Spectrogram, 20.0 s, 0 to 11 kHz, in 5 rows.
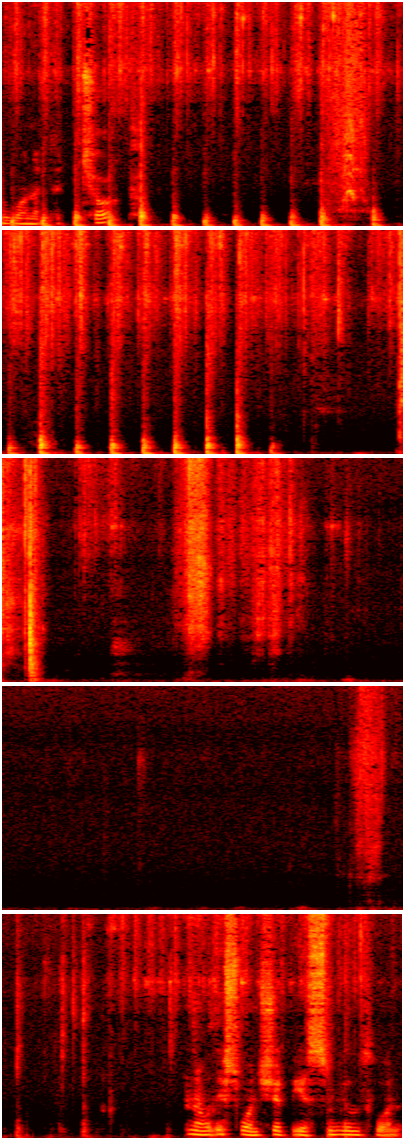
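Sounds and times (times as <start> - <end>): ink pad tapping on stamp: 0.0 - 6.8.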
